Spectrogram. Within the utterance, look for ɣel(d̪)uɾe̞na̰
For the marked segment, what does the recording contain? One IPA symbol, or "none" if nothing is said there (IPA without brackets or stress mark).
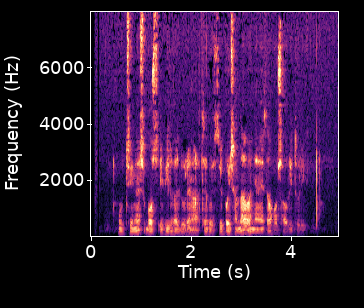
d̪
